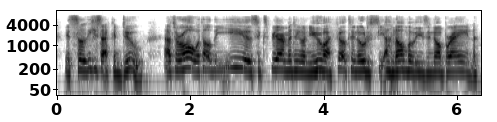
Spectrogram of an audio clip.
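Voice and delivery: put-on a small girl insisting on her guilt; guilty little genius. A narrator's reading. Lisa blaming herself, voiced higher.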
